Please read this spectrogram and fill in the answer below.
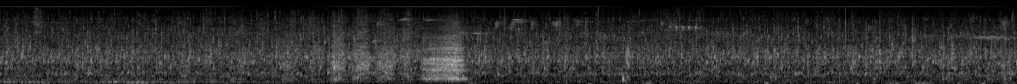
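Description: Onions, garlic and green beans sizzling in hot oil in an enamel pot as a wooden spoon stirs them: a steady crackling hiss, with one louder stroke of the spoon about halfway through.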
